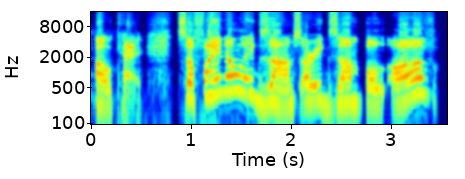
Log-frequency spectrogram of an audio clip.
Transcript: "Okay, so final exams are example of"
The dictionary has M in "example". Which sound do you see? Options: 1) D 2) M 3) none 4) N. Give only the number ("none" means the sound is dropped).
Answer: 2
